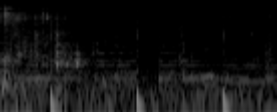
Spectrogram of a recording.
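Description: Soft background music, with a few light clicks of a metal tablespoon against a stainless steel bowl as raw chicken pieces are mixed with spices.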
